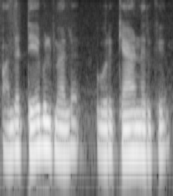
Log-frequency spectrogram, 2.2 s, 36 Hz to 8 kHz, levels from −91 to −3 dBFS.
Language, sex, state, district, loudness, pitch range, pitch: Tamil, male, Tamil Nadu, Nilgiris, -16 LUFS, 120-135 Hz, 120 Hz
